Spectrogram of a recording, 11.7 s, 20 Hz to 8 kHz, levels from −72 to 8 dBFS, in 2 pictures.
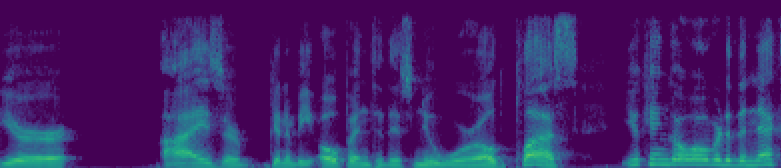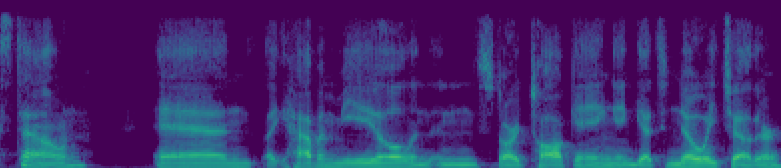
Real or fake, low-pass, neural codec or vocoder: real; 7.2 kHz; none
